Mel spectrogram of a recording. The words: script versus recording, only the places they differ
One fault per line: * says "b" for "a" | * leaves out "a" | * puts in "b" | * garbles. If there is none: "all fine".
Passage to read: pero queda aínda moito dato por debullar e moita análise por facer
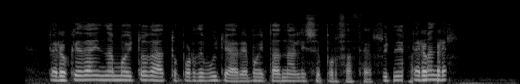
* garbles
